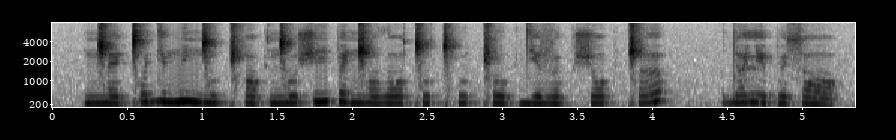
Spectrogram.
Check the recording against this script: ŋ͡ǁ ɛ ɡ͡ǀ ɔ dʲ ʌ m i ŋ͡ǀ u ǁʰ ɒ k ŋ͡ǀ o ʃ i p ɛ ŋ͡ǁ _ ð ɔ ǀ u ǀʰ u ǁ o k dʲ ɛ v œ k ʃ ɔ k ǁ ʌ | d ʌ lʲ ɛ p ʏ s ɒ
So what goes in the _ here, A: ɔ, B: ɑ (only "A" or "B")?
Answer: A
